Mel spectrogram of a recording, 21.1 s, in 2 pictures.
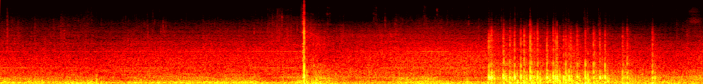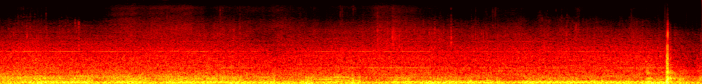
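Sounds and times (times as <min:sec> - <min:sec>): low rumble: 0:00.0 - 0:21.0
crackling firework pops: 0:03.8 - 0:11.3, 0:20.1 - 0:21.0
firework bang: 0:04.5 - 0:05.6, 0:07.3 - 0:10.5, 0:20.2 - 0:21.0.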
